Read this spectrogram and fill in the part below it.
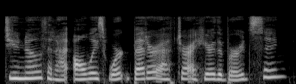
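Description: A woman's voice: sits high, fast, a little mellow, dry recording, voice pushed up. A woman voicing a naive, good-hearted little man in a storybook, earnest, apologetic and eager to please. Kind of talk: storybook character voice.

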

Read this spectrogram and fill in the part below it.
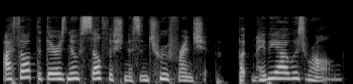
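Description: A woman's voice: on the high side, fairly quick, no room sound, close to an everyday voice. Woman voicing a pompous, preachy storybook miller man, very dry sound. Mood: guilt-tripping. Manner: preachy, self-satisfied, emphatic. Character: pompous, self-righteous, greedy male miller, falsely generous. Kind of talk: storybook character voice.

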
